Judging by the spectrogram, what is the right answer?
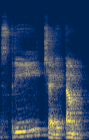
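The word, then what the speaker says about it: स्त्री चरितम्: यहाँ पर त्र में बड़ी ई की मात्रा है। स्त्री चरितम। कश्चतुरो कश्चतुरो यो न खंडितस्तेन खंडितस्तेन।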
